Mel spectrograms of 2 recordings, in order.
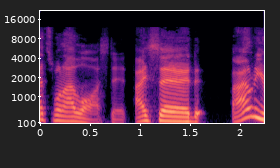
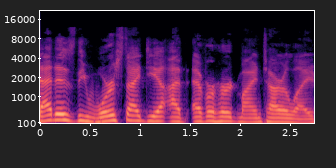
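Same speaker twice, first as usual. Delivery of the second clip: ordinary talk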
